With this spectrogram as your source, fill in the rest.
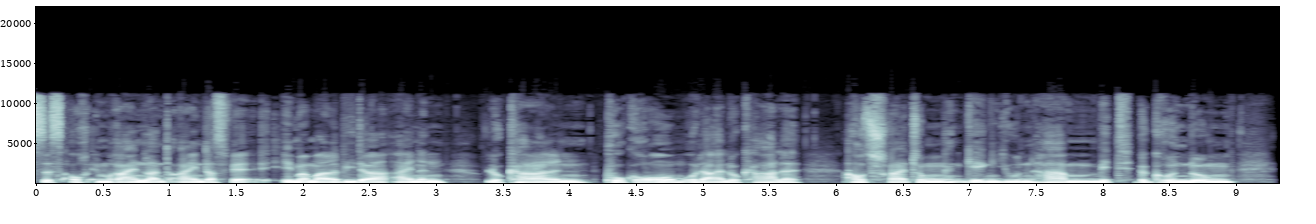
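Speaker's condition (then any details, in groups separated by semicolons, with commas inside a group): No condition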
